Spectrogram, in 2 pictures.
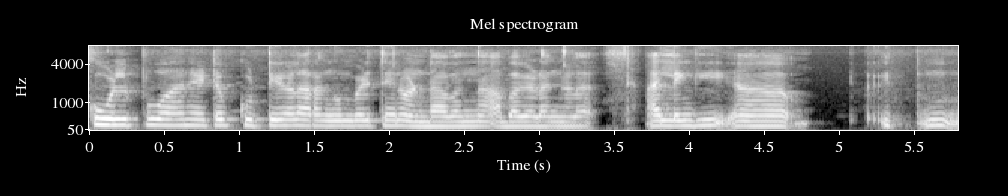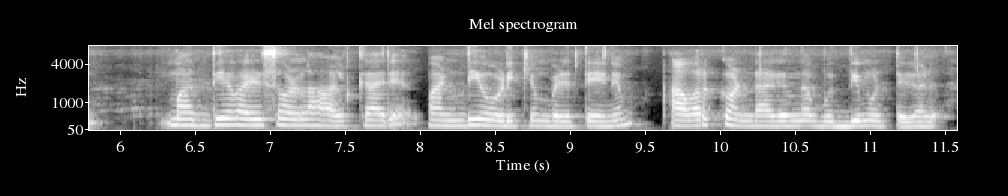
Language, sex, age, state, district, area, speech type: Malayalam, female, 18-30, Kerala, Thiruvananthapuram, urban, spontaneous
